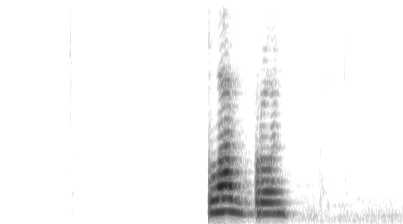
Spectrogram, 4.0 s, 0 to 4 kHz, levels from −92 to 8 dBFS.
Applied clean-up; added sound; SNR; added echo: neural mask model DeepFilterNet 3.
